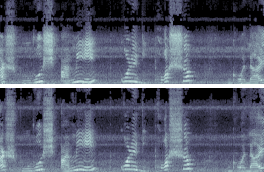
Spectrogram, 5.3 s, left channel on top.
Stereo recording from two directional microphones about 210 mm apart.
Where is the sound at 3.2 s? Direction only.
15° left (ahead or behind).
